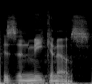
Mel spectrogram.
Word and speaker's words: Mykonos: Well, our recording studio is in Mykonos, so that's where we are right now, right? Is that how you? That's how you pronounce it. I can confirm.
